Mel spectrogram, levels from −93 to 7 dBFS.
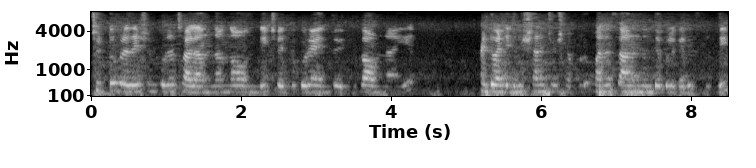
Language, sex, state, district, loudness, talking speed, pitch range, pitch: Telugu, female, Andhra Pradesh, Anantapur, -19 LUFS, 135 wpm, 220-245 Hz, 225 Hz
